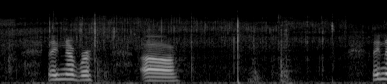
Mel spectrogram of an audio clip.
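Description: Unfloured beef chunks browning in a hot pan for a French beef stew in red wine, giving a steady low sizzle throughout, with a person talking over it in short bursts.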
